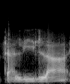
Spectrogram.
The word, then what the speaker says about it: Dalila: Und die Damen, das sind Léa Desandre als Timna und eben Dalila, im Französisch ausgesprochen Jacqueline Stucke, die machen das ganz, ganz exzellent.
